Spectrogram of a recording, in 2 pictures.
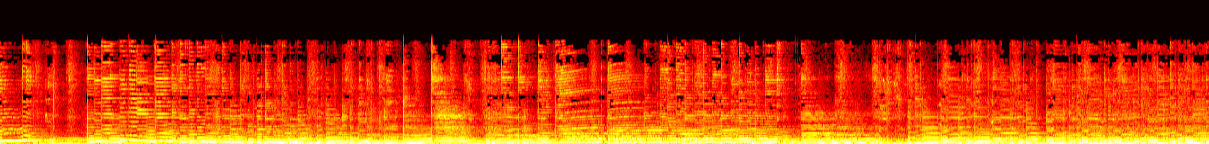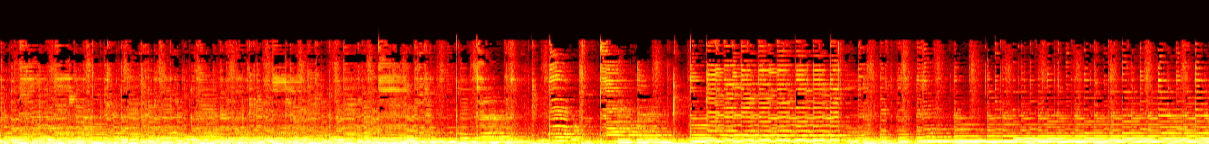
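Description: Live acoustic guitar played lead, with fast note runs, a falling sliding line near the start and rapid repeated notes in the middle, over a band accompaniment that includes an upright bass.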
